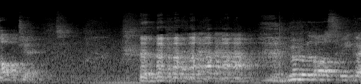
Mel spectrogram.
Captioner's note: audience laughing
